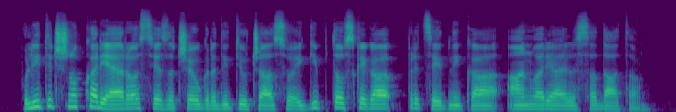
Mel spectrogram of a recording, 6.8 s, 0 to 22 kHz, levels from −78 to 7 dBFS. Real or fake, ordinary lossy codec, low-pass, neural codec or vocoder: fake; none; 19.8 kHz; vocoder, 48 kHz, 128 mel bands, Vocos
